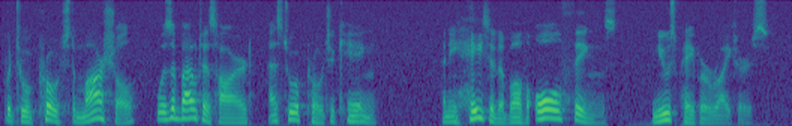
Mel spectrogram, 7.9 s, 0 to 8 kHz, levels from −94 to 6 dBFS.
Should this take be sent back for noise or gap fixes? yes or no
no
